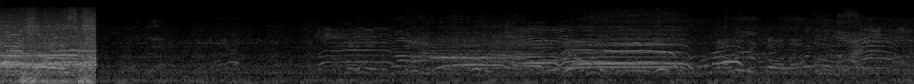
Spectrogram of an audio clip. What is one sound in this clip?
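A group of young men shouts and cheers nearby, heard more quietly.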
